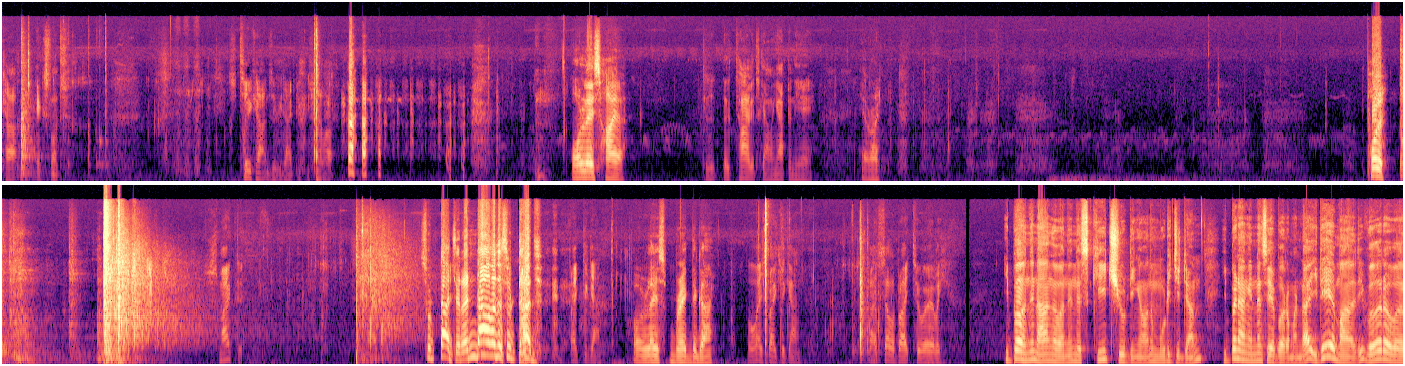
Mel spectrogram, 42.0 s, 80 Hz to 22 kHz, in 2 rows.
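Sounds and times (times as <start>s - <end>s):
shotgun shot with echo: 22.4s - 24.1s, 26.3s - 27.4s.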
